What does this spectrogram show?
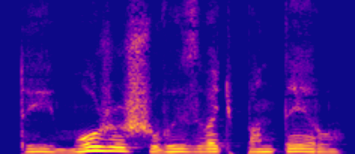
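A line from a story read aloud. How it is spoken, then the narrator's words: Barely audible question. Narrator (Russian): чуть слышно спросил хранитель туннелей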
